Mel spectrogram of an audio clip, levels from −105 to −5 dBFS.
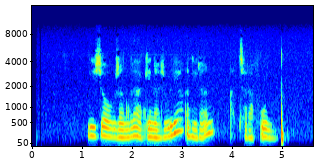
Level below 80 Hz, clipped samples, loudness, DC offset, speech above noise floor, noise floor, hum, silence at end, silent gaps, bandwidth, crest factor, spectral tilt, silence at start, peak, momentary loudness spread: -68 dBFS; under 0.1%; -36 LUFS; under 0.1%; 38 dB; -73 dBFS; none; 0.6 s; none; 9.4 kHz; 26 dB; -7.5 dB/octave; 1.1 s; -12 dBFS; 10 LU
